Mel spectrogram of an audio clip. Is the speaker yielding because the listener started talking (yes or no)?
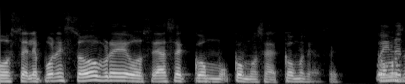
yes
